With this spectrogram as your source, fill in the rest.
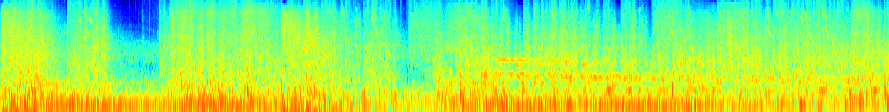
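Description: Gunfire cracks in bursts.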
